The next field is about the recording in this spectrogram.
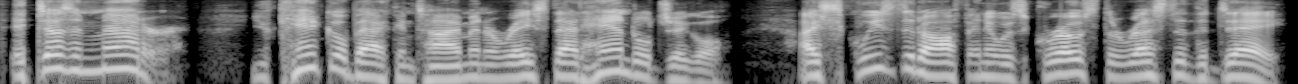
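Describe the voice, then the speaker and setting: A man's voice: on the high side, animated, a little fast, no room sound, studio quality, voice pushed up, close to an everyday voice. A man playing a fussy, squeamish office worker, indignant and melodramatic in manner. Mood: disgusted, aggrieved.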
